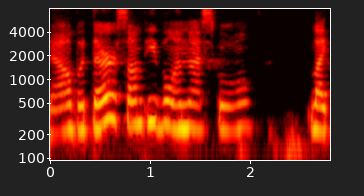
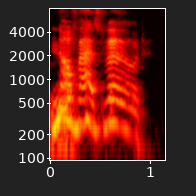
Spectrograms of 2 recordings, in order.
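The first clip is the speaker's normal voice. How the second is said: mean, unfriendly front desk lady voice. Retelling how the front desk lady refused fast food: imitating a mean front desk lady. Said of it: "That's exactly what they sound like".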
